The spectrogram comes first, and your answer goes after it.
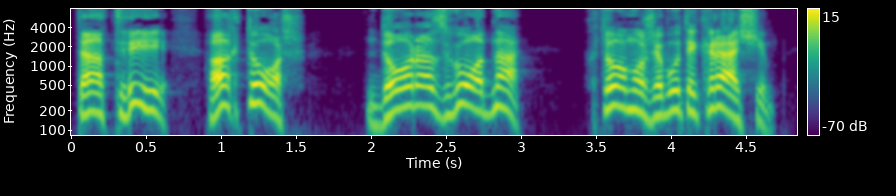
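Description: A man voicing an excited middle-aged wizard who has just become a father, talking loudly in a raised voice. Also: high voice, a little slow, husky, no echo, studio quality, voice pushed up, full character voice. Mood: warm. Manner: loud, breathless joy, raised voice.

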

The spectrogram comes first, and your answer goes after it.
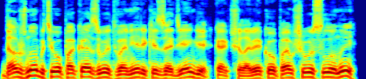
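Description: A man's voice: mid-range voice, animated, racing, a little mellow, dry recording, clean studio sound, pitched above the performer's own voice, close to an everyday voice. A man voicing a cheeky, loyal male orderly in a storybook reading, speaking in a wry, joking way.

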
